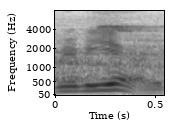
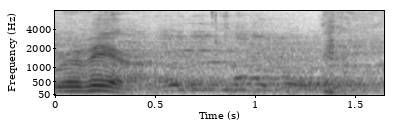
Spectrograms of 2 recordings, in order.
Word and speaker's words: Riviera: You know, it's Riviera. It's spelled just like the French, Riviera. Mm-hmm. We call it Riviera.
